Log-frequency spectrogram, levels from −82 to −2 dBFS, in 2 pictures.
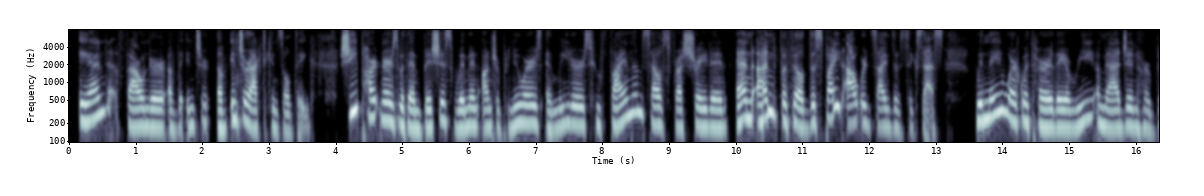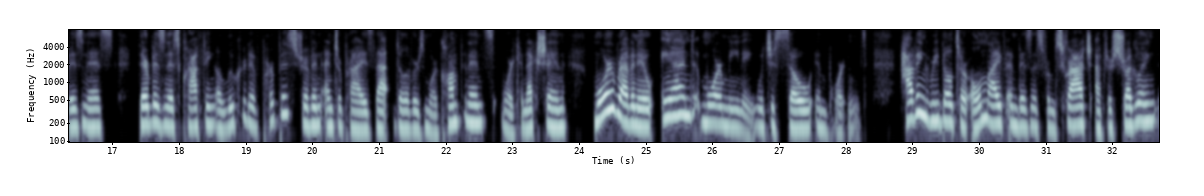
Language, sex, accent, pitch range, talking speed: English, female, American, 165-210 Hz, 130 wpm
